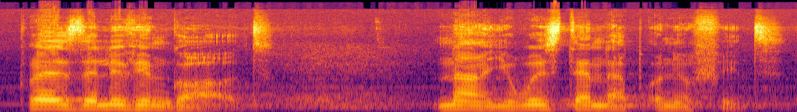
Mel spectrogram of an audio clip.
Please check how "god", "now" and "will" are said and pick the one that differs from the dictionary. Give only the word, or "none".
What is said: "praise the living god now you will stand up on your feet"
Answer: none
